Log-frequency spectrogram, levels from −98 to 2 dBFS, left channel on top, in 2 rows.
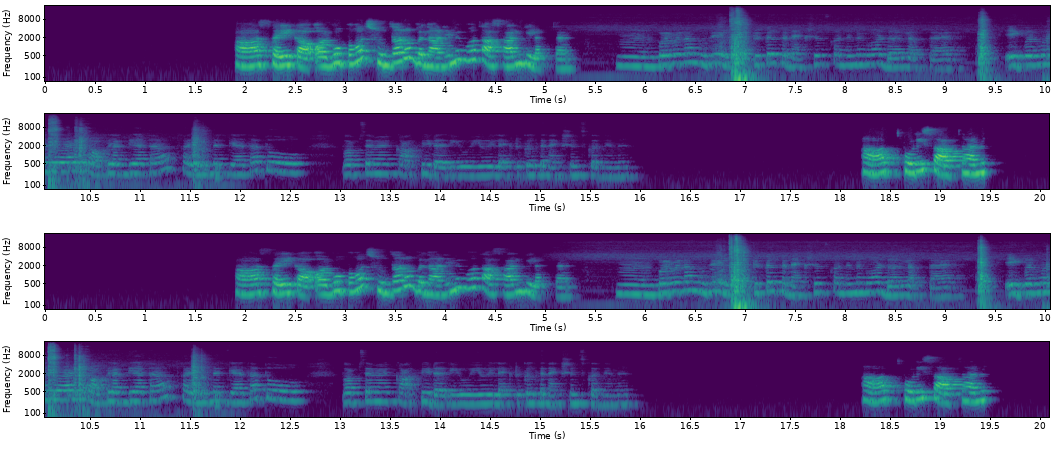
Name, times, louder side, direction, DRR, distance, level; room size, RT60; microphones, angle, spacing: voice 1, 1.9-5.3 18.2-19.5, left 6 dB, 60° left, 0.3 m, -29 dB
Train / Slam, 5.4-9.1 9.3-9.5 9.9-11.1 11.5-11.8, right 2 dB, 70° right, 0.9 m, -42 dB
voice 2, 5.7-16.0, right 1 dB, 40° right, 0.5 m, -49 dB
4.3 x 2.1 x 2.3 m
head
